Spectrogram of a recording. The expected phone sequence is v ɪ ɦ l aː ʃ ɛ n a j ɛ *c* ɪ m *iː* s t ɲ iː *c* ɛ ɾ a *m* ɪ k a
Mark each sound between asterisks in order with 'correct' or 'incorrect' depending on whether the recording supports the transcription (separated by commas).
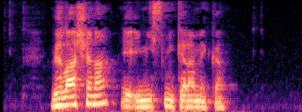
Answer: incorrect, correct, incorrect, correct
